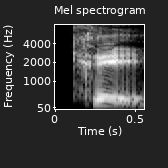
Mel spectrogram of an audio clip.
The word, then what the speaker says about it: créée: qu’on n’entend pas : CRÉÉE . Ça se prononce exactement pareil que l’infinitif.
